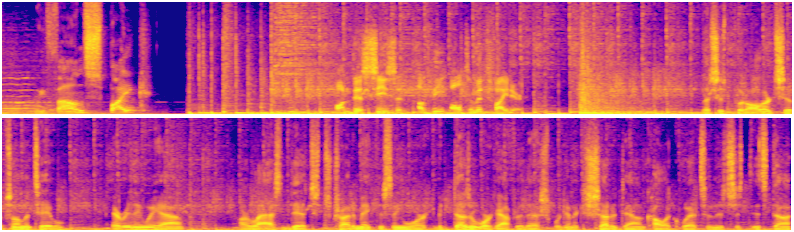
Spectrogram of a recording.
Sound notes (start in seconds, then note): none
